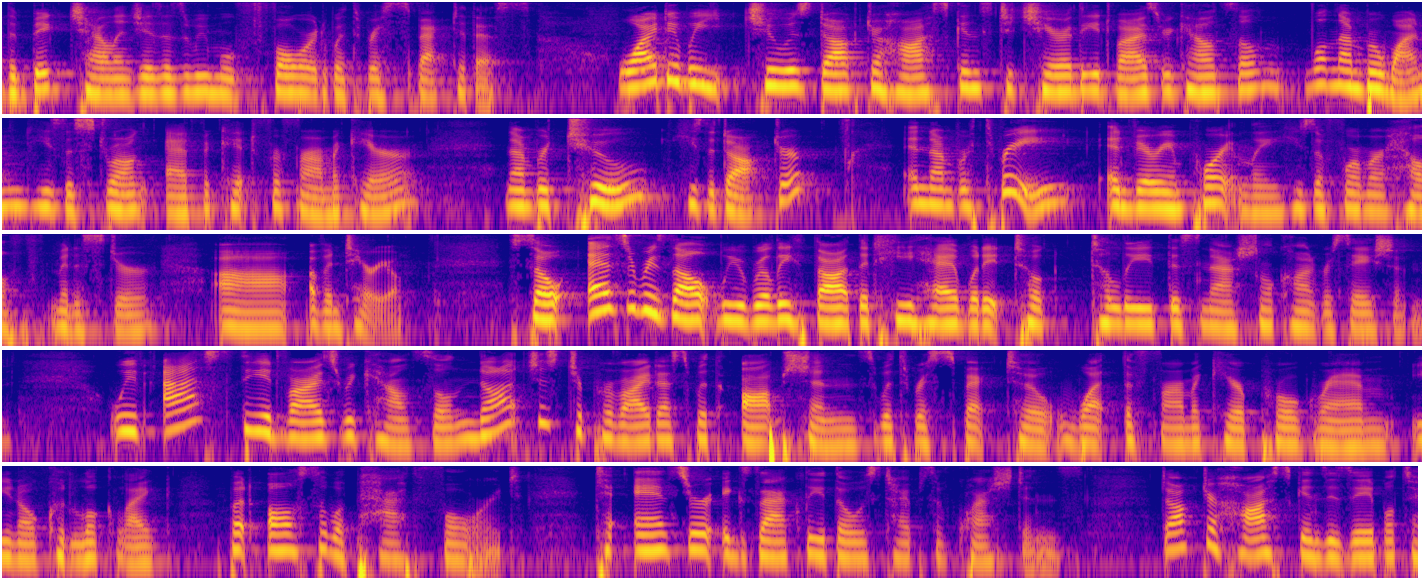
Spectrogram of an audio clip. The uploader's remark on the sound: In the Canada 2020 studio. Questions from a live studio audience.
